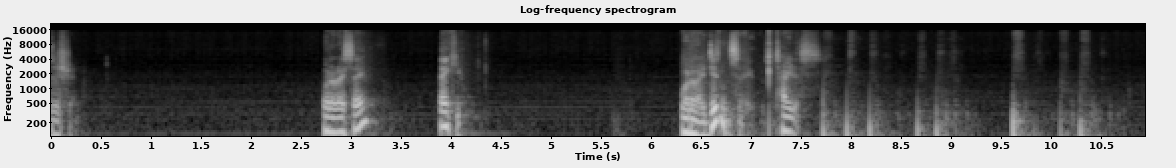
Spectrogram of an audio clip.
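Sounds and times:
speech: 0:00.0 - 0:00.3, 0:02.7 - 0:03.3, 0:03.9 - 0:04.2, 0:06.3 - 0:07.8
writing on a board during a scripture lecture: 0:07.6 - 0:10.7.

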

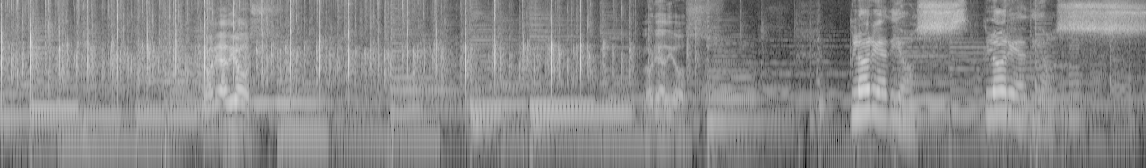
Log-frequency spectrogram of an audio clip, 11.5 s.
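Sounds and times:
audience clapping: 0:00.0 - 0:08.3
sustained keyboard chords: 0:00.0 - 0:11.4
speech: 0:02.1 - 0:03.0, 0:06.5 - 0:07.4, 0:08.5 - 0:10.8.

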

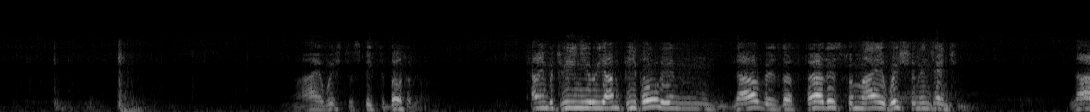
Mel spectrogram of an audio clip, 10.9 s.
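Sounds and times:
door closing: 0:00.6 - 0:01.6
speech: 0:03.0 - 0:04.4, 0:05.3 - 0:09.8.

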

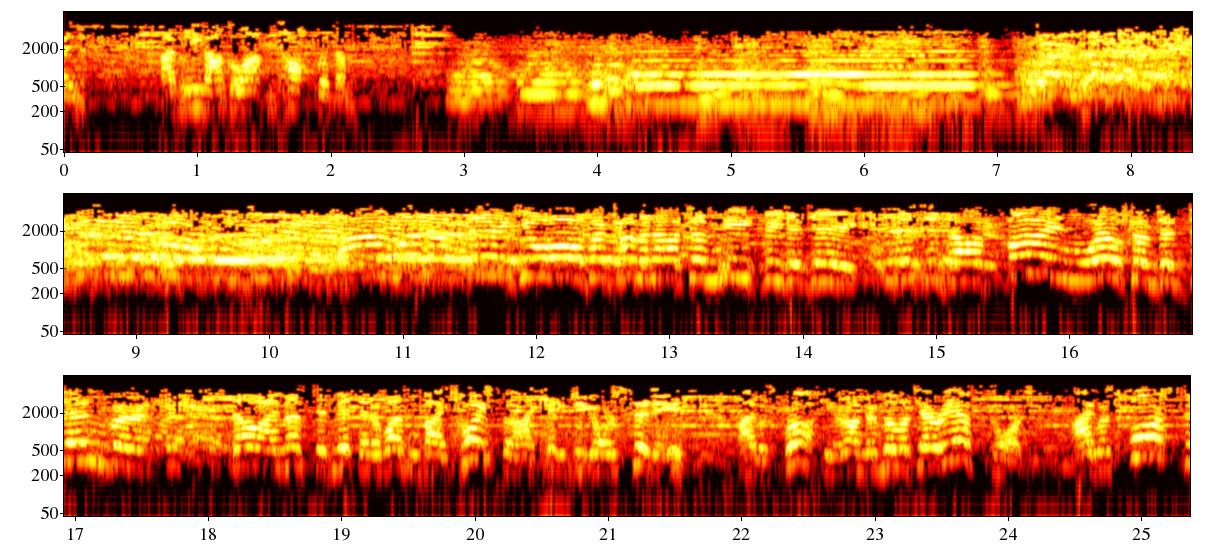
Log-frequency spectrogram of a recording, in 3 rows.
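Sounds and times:
speech: 0:00.8 - 0:04.8, 0:18.8 - 0:25.3
horn-like blast: 0:02.4 - 0:09.1
large crowd cheering and shouting at a train station: 0:05.7 - 0:25.3.

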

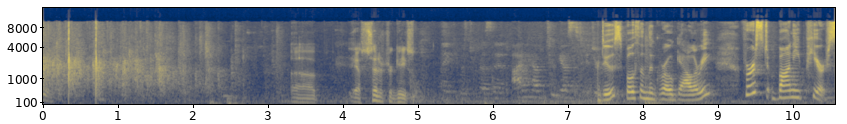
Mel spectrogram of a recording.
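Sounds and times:
warm applause: 0:00.0 - 0:02.8
speech: 0:04.2 - 0:05.2, 0:06.8 - 0:10.5.

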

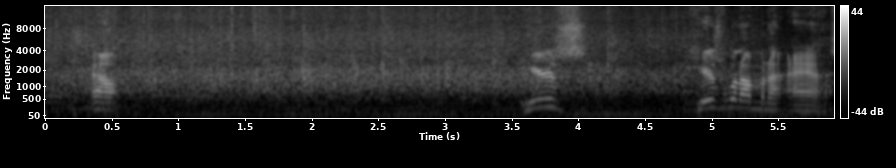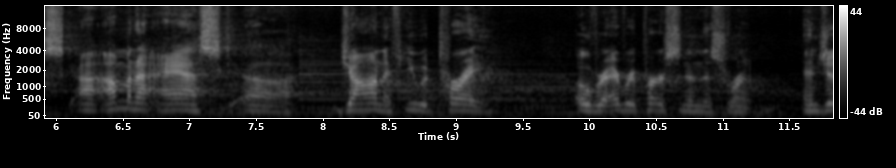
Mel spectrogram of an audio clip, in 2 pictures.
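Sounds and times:
audience applause: 0:00.0 - 0:05.6
speech: 0:00.4 - 0:00.8, 0:03.6 - 0:04.2, 0:04.9 - 0:11.8.

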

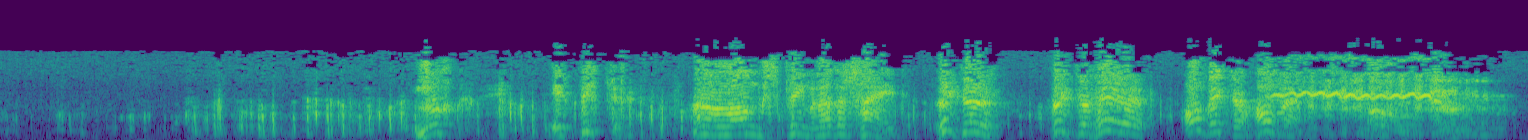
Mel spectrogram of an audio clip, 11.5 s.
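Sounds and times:
hoofbeats of a single galloping horse: 0:00.0 - 0:11.3
speech: 0:03.2 - 0:03.4, 0:05.2 - 0:07.6, 0:08.2 - 0:10.7.

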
